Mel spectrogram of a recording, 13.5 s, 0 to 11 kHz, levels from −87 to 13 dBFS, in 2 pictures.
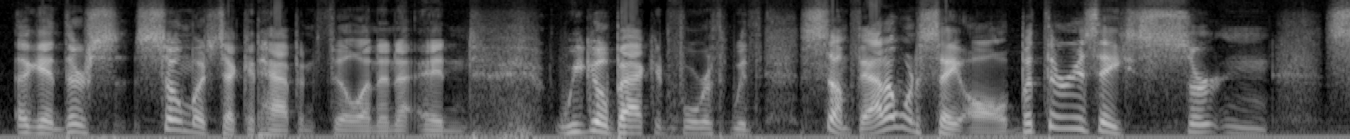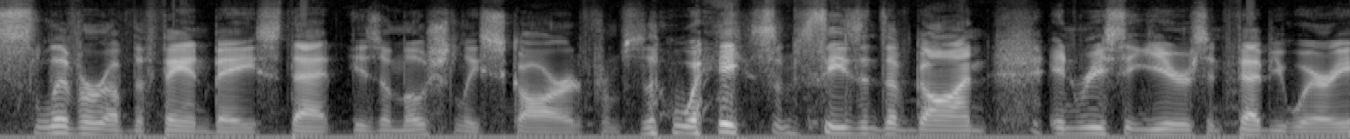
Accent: American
